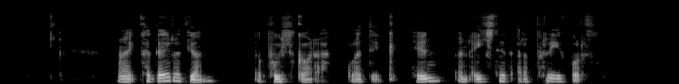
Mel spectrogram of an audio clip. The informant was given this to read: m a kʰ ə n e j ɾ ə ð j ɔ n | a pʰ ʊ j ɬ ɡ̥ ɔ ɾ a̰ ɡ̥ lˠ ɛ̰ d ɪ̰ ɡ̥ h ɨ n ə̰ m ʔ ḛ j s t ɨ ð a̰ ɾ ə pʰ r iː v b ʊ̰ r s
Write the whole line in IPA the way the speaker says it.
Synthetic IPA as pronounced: m a kʰ ə d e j ɾ ə ð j ɔ n | ə pʰ ʊ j ɬ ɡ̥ ɔ ɾ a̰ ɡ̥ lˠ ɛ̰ d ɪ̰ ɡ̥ h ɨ n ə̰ n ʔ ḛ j s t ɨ ð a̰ ɾ ə pʰ r iː v b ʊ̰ r θ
